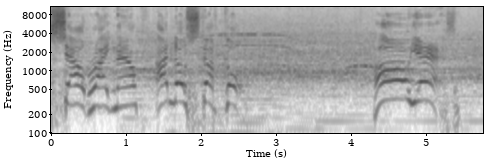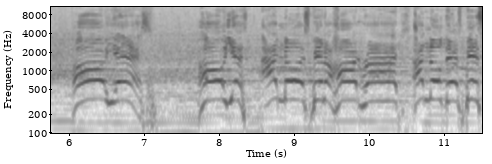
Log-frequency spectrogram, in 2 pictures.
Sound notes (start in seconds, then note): 6.4 loud shout of praise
